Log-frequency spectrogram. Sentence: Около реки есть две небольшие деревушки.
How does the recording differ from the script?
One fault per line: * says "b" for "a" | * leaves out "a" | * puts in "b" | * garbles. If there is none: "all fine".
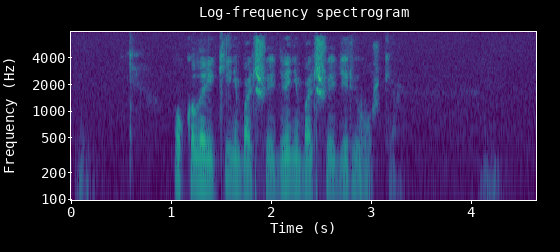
* says "небольшие" for "есть"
